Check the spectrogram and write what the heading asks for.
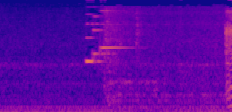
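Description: Front-loading washing machine's control panel beeping as a button is pressed: a quick rising run of electronic tones about a second in, ending on one short held beep, over a steady low hum.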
